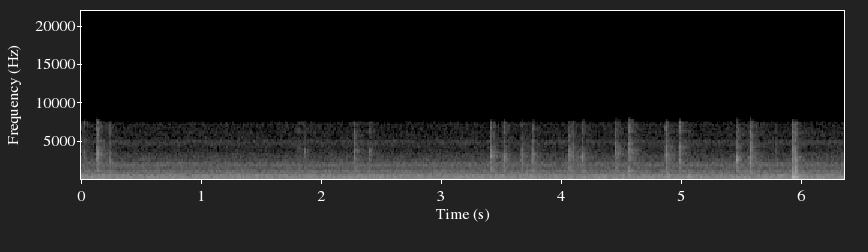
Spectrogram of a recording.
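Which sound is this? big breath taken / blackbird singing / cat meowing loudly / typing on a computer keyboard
typing on a computer keyboard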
